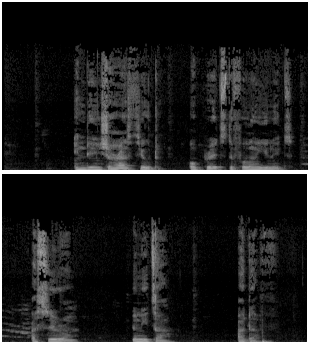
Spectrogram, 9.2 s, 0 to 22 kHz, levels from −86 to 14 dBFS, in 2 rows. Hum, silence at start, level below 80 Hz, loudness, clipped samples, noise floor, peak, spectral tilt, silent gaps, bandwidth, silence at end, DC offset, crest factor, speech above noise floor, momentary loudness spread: none; 1.1 s; -60 dBFS; -29 LUFS; under 0.1%; -69 dBFS; -10 dBFS; -4 dB/octave; none; 16.5 kHz; 0.5 s; under 0.1%; 22 dB; 40 dB; 19 LU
